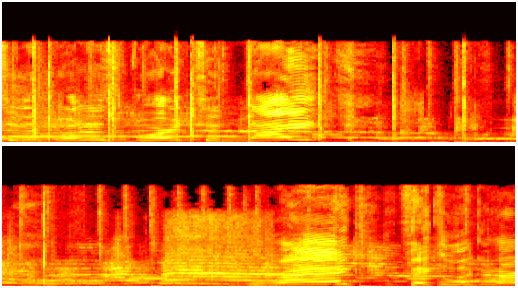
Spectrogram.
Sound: applause and cheering

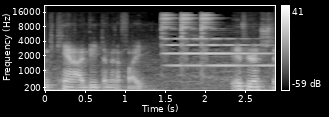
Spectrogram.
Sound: boxing ring bell sound

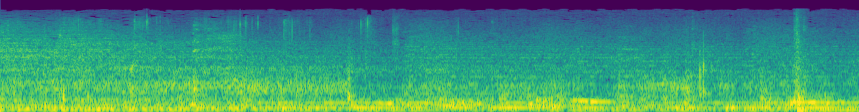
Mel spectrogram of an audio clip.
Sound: tires squealing

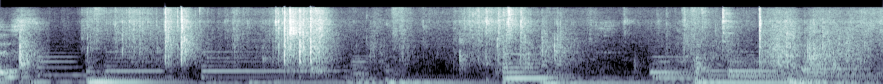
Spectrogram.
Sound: tree crackling

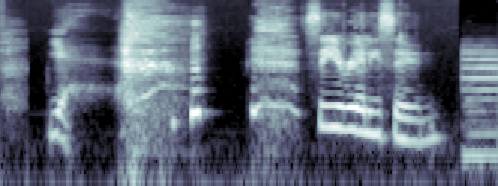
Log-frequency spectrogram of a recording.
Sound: laughs; whimsical music

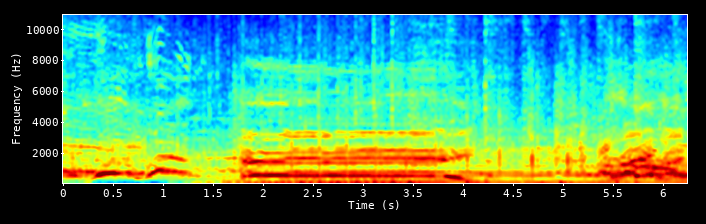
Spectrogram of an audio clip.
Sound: applause, cheering

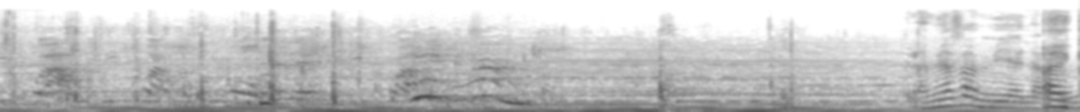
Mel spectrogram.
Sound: footsteps thudding

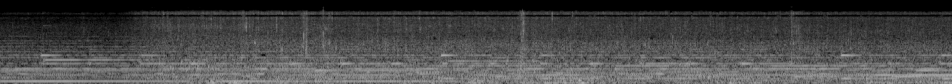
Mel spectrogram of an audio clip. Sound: sound of loud stream and foot steps in the water

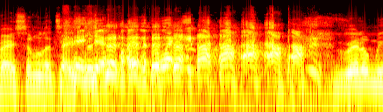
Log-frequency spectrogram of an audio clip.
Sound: lauhing

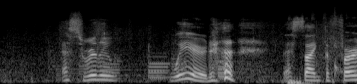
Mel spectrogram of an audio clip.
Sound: chuckles

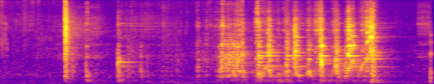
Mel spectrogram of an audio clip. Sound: metal clanking

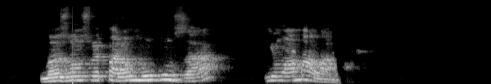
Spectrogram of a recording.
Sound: speaks portuguese

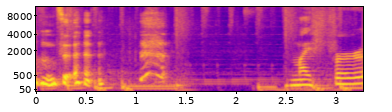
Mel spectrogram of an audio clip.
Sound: laughs

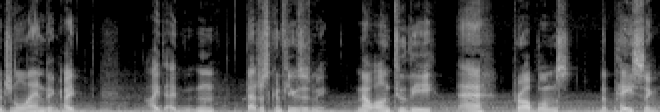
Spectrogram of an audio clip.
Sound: confused noises

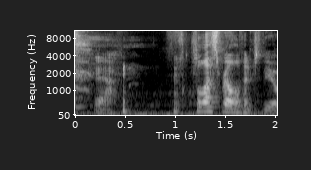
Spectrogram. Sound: laughs

